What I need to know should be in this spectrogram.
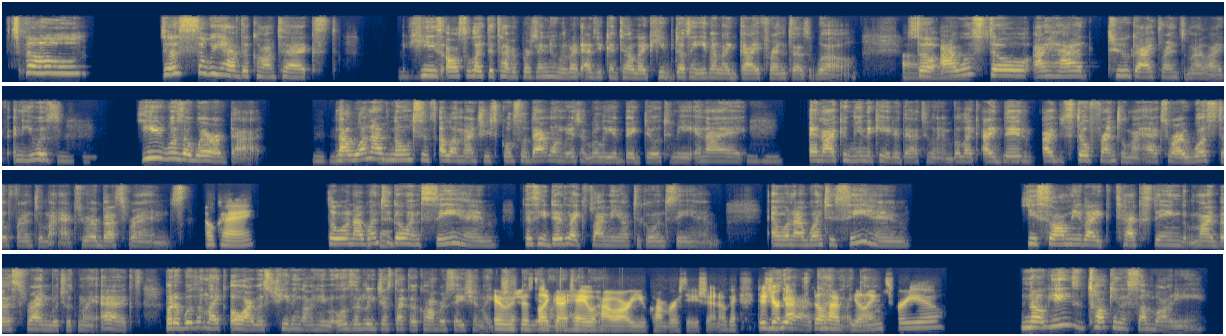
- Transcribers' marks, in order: other background noise; tapping
- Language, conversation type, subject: English, advice, How can I improve communication with my partner?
